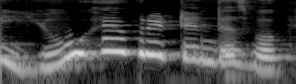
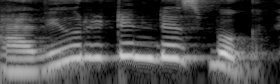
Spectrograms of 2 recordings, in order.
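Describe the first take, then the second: First: "You have written this book" said very slowly, pitch high, rising as a question; statement words turned into a question by slow high tune. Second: "have you written this book?" drawn out slowly, pitch rising high then falling; slow question tune on "have you written this book?"; question intonation. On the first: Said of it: "मेरे rise और falling tone से वो question बन गया". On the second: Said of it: "अगर मैंने कहा कि". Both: Shown as a demonstration.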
